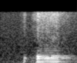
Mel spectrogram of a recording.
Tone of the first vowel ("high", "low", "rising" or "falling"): high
